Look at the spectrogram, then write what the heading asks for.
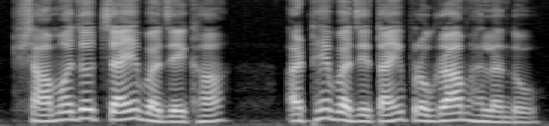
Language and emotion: Sindhi, neutral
